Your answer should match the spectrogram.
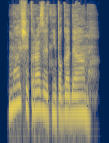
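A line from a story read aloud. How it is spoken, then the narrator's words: Sighing. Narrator (Russian): вздохнула Наталья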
